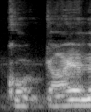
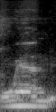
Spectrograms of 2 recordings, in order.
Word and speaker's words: Nguyen: How can you see N- G-U-Y-E-N and not know it's pronounced "Win" if you know anything at all about Asian culture and particularly Vietnamese?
